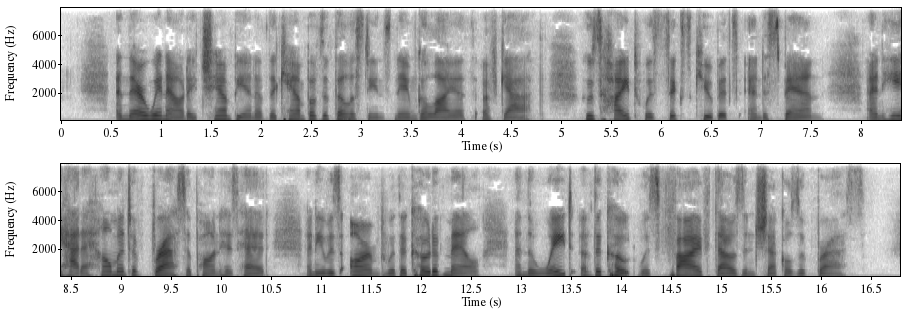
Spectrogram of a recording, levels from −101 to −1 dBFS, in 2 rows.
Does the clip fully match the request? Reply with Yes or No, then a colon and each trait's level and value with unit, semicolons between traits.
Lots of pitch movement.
No: average, 3.0 semitones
